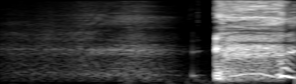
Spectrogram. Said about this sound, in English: Excuse me. Anybody else fighting a cold? Yeah. So if I cough a few times, please forgive me.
